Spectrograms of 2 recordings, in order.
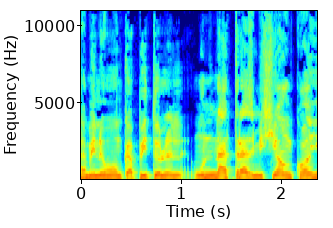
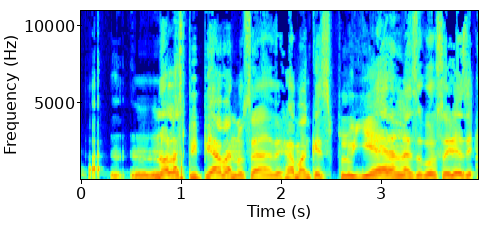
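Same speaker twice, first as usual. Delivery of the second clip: ordinary talk, nothing marked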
